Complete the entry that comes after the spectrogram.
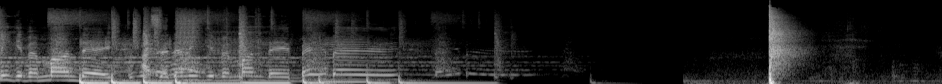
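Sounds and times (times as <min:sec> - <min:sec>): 
speech: 0:00.2 - 0:03.1
loud hand clap: 0:07.7 - 0:08.2.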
